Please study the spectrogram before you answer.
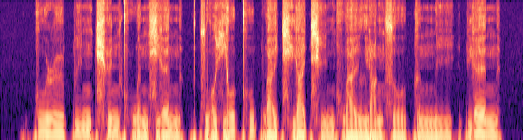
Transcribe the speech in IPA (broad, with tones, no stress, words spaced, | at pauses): ku˧˥ɻɻ̩˧˥pi˥ŋ t͡ɕʰy˥˩nkʰwə˨˩n ɕjɛ˥˩n | t͡swɔ˨˩ɕjo˥˩ʊ̯kʰu˥ pwa˧˥ɪ̯t͡ɕʰjä˥˩t͡ɕʰi˧˥ŋxwa˧˥ɪ̯ ljɑ˧˥ŋso˨˩ʊ̯kə˥˩nn̪i˥ | pjɛ˥˩n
